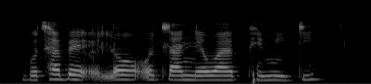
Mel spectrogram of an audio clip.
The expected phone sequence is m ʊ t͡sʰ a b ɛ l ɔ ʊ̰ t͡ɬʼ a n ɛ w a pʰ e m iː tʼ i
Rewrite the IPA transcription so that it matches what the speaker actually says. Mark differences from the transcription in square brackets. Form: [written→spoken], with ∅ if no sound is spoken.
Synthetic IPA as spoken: [m→b] ʊ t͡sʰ a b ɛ l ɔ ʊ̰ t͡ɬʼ a n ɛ w a pʰ e m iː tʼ i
